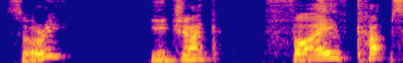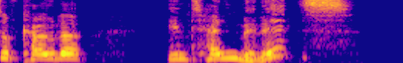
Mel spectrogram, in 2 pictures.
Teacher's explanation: So, I've raised the tone at the end. It makes it a question, but really what I'm doing is I'm showing surprised that this had happened.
